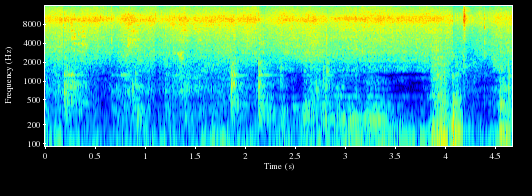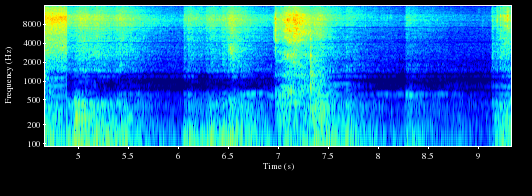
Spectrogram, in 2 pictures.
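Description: Cooked soybean curry scooped out of a pan, a metal spoon scraping and clinking against the pan in irregular bursts over a steady, low sizzling hiss, close and fairly loud.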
